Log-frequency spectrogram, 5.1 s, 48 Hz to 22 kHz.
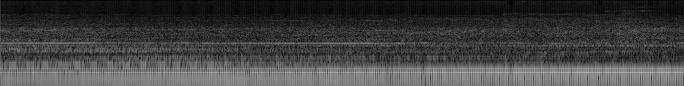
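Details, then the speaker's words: Bone-stock LS7 V8 in a wrecked C6 Corvette Z06, mufflers open: deep, steady burble at idle with an even loping beat and no knocks or misses; healthy V8 idle. "as expected this thing is a bone stock ls7 which sounds absolutely phenomenal with the mufflers open which they are right now"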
